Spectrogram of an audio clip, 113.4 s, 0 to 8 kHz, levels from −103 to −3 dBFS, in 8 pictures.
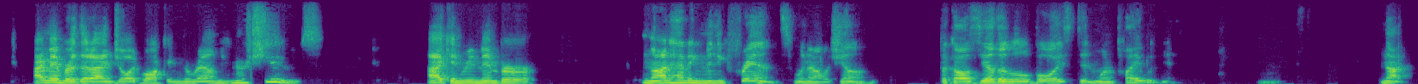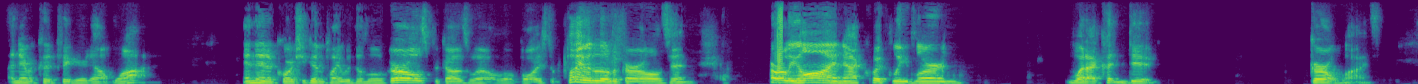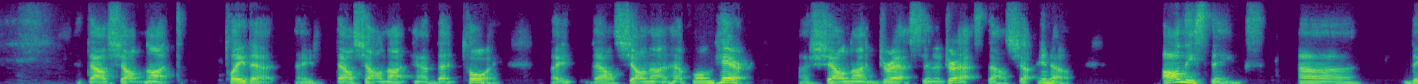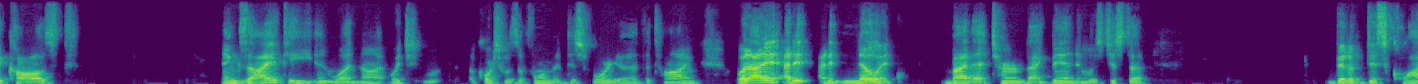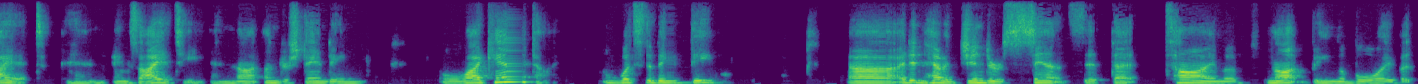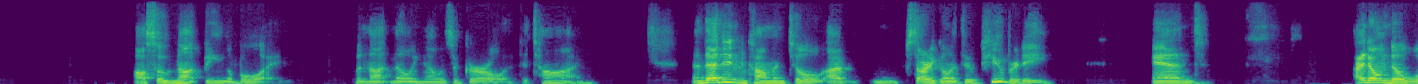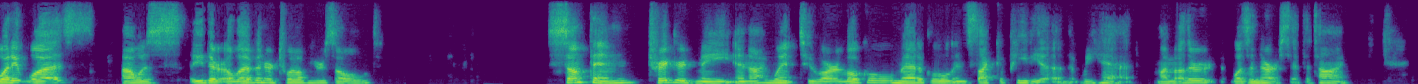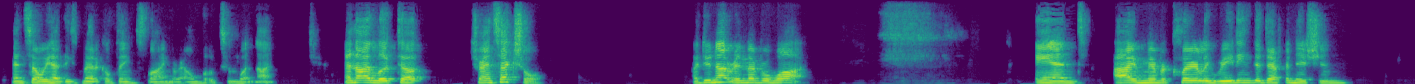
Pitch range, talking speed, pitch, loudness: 140-170 Hz, 140 wpm, 150 Hz, -22 LUFS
